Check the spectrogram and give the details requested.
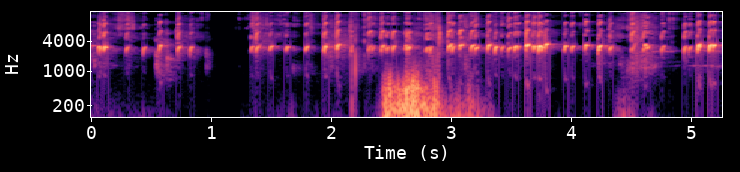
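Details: Batbata call of a female European goldfinch, used to set a caged male singing: strings of crisp, high repeated chip notes, a short pause, then a loud low rumbling knock before the chipping resumes.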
